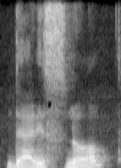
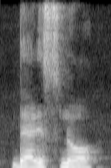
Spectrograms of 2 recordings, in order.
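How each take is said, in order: Both takes have the same delivery.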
